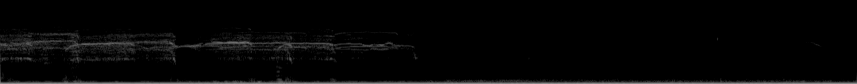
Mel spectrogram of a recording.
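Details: Peregrine falcon chicks being fed dinner on 5 May 2021 give loud, rasping, wavering cries for about four seconds, then go quiet, leaving only low rumble and a few faint ticks.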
